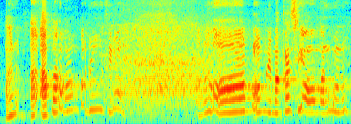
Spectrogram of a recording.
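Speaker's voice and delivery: very high, flustered mock-crying; imitated sobbing thanks. Pastor overwhelmed by donation offer, imitated sobbing thanks. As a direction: stammer your thanks through a put-on sob. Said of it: "saya lihat dia nangis".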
